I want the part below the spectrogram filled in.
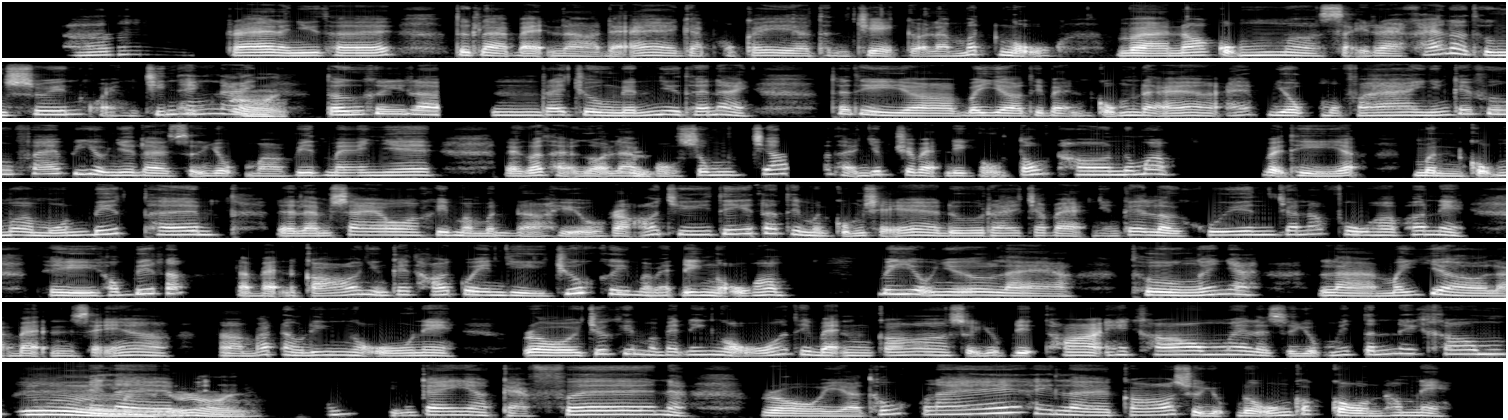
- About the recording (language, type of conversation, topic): Vietnamese, advice, Tôi bị mất ngủ, khó ngủ vào ban đêm vì suy nghĩ không ngừng, tôi nên làm gì?
- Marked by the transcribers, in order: other background noise; "Ma-giê" said as "ma nhê"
